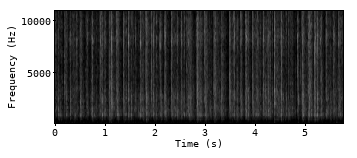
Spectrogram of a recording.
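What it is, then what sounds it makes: Plastic computer keyboard typed on. A black plastic computer keyboard held vertically has its keys typed and tapped rapidly with fingertips. The result is a dense, steady run of short, dry plastic clicks centered in the mid-range with bright upper edges, each dying away almost at once.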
